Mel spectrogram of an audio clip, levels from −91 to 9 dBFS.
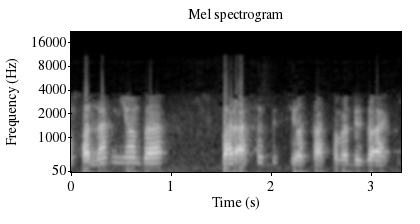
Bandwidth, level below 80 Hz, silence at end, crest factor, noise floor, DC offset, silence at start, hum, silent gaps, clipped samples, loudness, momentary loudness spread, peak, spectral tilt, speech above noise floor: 8.6 kHz; -44 dBFS; 0.1 s; 16 dB; -50 dBFS; under 0.1%; 0 s; none; none; under 0.1%; -15 LUFS; 11 LU; 0 dBFS; -6 dB/octave; 36 dB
